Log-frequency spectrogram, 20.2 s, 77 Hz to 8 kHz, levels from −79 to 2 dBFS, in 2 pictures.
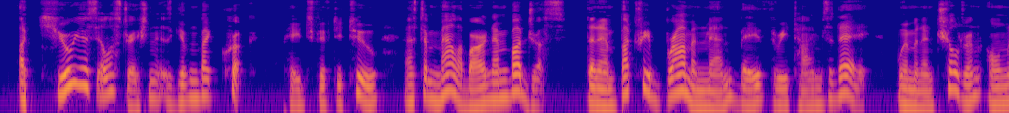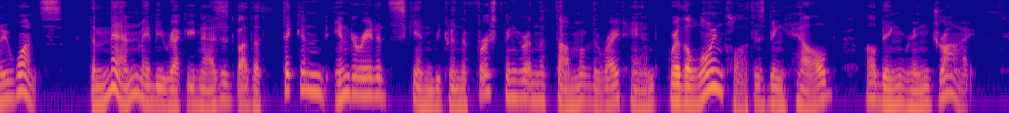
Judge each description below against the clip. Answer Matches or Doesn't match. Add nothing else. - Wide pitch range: Matches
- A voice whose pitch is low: Matches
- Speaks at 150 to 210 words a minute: Matches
